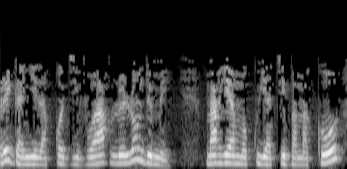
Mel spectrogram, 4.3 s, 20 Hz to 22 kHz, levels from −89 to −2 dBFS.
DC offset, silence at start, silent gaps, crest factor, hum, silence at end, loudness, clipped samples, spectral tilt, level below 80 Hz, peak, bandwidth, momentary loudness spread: under 0.1%; 0 s; none; 20 dB; none; 0.05 s; -20 LUFS; under 0.1%; -5 dB/octave; -62 dBFS; 0 dBFS; 5.8 kHz; 9 LU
